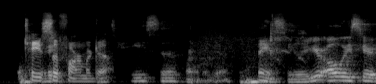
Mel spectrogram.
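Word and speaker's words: Taissa Farmiga: know dexter um and i'm not going to pronounce her name right uh tysa farmiga tasa pharmaca thanks taylor you're always here to correct my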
